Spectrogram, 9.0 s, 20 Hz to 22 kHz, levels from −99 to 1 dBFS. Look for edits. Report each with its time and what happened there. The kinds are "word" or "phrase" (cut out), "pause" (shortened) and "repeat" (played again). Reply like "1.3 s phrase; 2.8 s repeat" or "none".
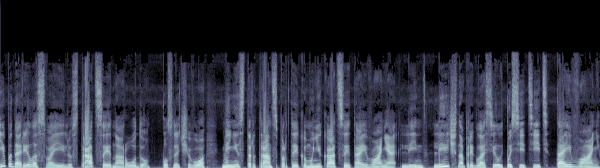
1.7 s word; 6.4 s word; 7.5 s word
